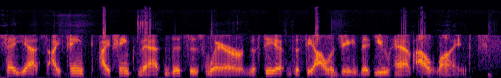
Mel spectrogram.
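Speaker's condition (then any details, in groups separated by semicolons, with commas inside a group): No condition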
